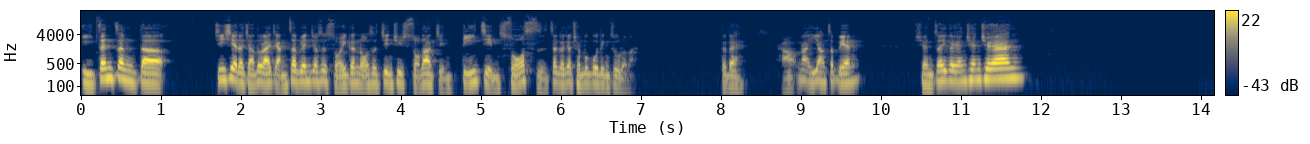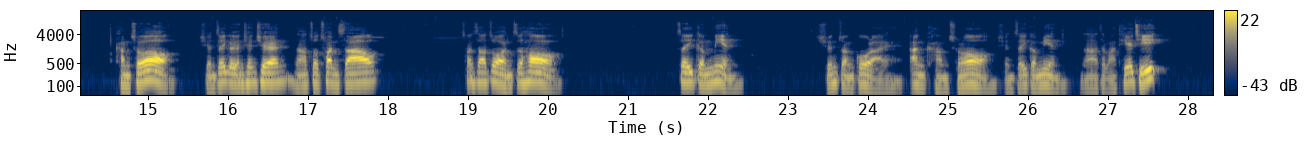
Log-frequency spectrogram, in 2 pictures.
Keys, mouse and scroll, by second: 0.3-1.4 shift+middle drag, 8.0 scroll down 2, 10.2 click, 10.7-11.0 scroll down 2, 11.4 shift+middle click, 12.1 shift+middle click, 13.0 scroll up 2, 15.5 ctrl+click, 17.0 click, 18.2 click, 18.6 scroll down 2, 18.8 scroll up 2, 19.2 scroll down 2, 19.5 scroll up 2, 20.2 shift+middle click, 21.7 click, 22.3 scroll down 2, 22.9-24.4 middle drag, 24.6 scroll up 1, 25.7 ctrl+click, 27.2 click.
